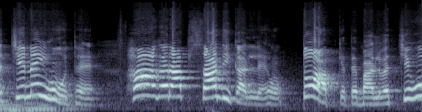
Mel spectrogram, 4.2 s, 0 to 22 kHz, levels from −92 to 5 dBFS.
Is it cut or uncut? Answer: uncut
